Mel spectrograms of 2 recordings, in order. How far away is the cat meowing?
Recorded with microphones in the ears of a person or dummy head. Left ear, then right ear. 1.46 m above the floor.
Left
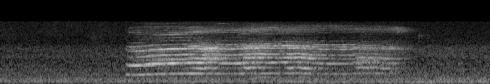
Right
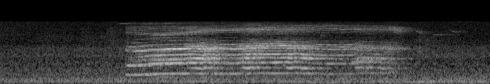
About 1.7 m.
